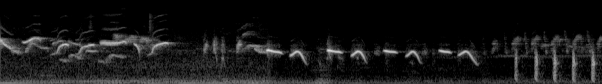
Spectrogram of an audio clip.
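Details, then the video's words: A newly arrived, not yet confident, yellow-billed Chinese hwamei sings in rain on a morning, plumage still wet: a rich run of varied whistles, then clear down-slurred notes about three per second, ending in sharp rising chips. "Họa mi mỏ vàng"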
